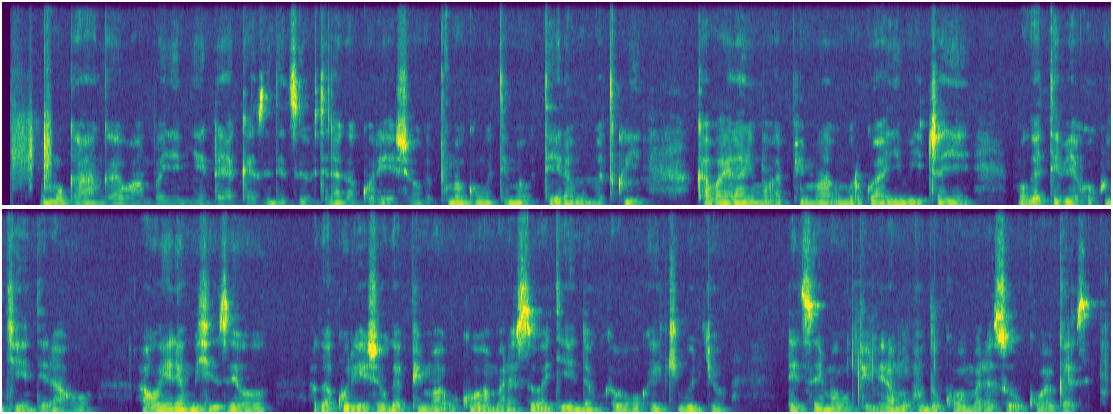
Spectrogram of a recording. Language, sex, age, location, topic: Kinyarwanda, male, 18-24, Kigali, health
